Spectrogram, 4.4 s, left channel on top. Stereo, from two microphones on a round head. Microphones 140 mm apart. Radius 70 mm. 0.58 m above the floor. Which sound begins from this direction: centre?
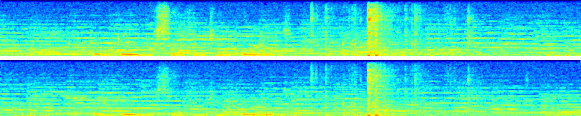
A bell, at 2.3 s.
